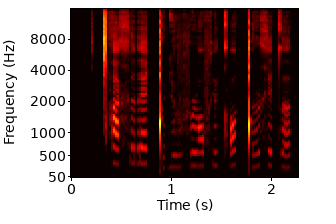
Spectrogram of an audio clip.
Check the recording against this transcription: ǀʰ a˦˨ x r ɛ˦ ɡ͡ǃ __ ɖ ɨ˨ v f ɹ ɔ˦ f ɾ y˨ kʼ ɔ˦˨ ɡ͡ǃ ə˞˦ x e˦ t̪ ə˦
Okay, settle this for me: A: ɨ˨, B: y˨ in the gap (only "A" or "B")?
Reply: A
